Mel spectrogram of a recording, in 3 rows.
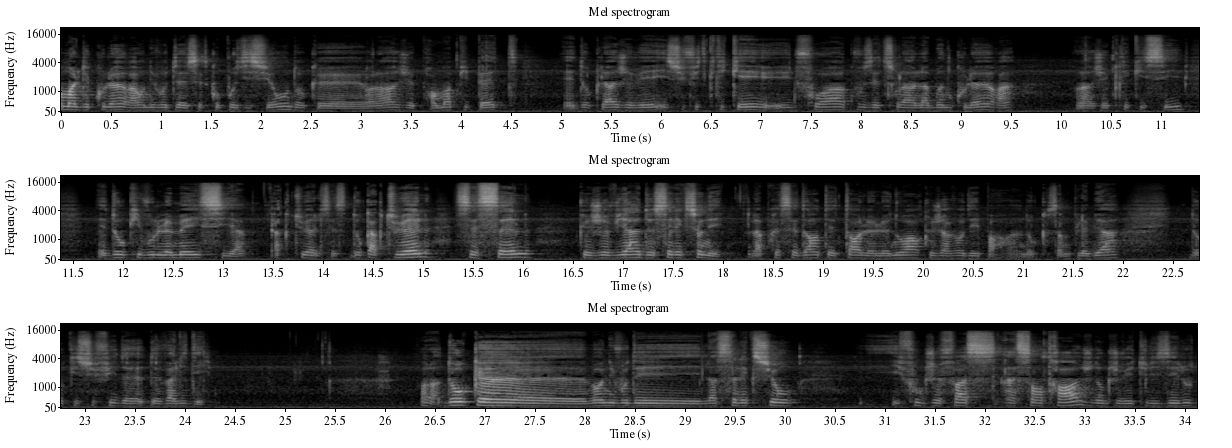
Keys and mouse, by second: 4.0 click, 10.3 click, 23.9 click.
